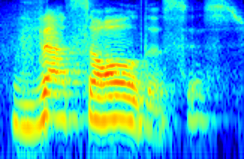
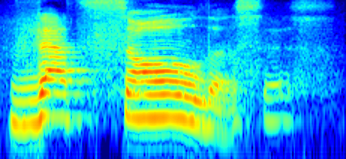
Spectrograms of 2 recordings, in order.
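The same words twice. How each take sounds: First: It is spoken a little faster. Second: It is spoken slowly. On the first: "조금씩 빠르게" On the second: "슬로우에서 이걸 연습 많이 하시라는 거예요"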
